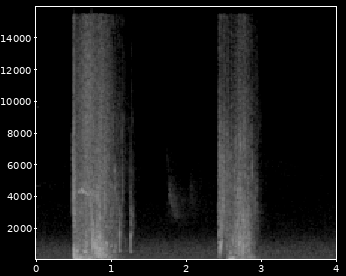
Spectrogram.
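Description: Cartoonish game blocks burst and pop with short bright chimes.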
